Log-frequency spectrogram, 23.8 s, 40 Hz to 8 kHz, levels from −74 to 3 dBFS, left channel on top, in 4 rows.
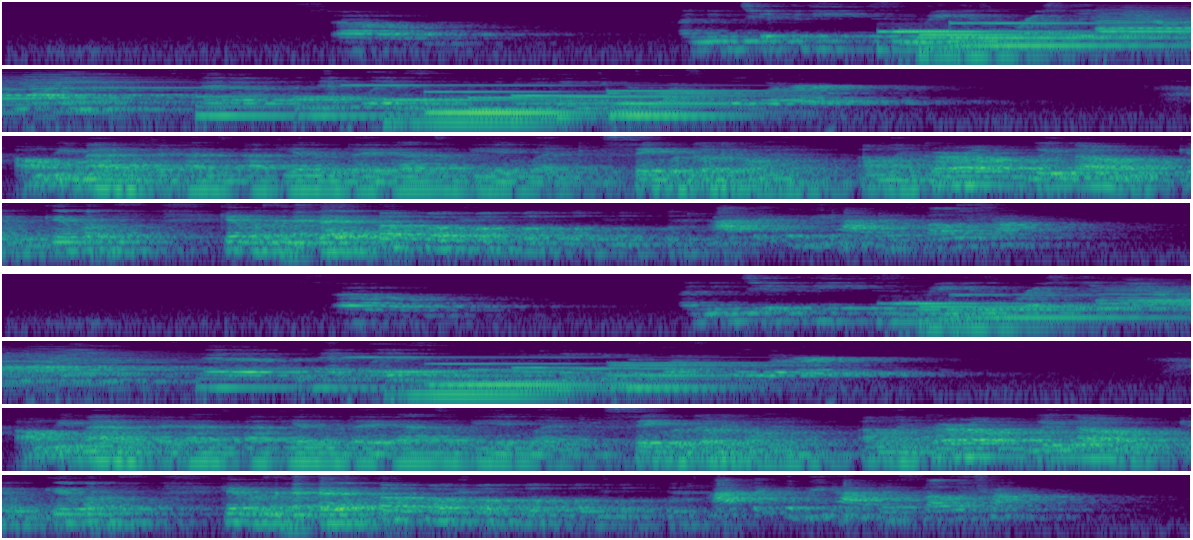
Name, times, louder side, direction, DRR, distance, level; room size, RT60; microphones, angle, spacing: voice 1, 1.6-2.2 3.4-6.6 6.9-8.0 8.4-10.1, right 1 dB, 75° left, -3 dB, 0.7 m, -35 dB
sound 1, 4.4-10.1, left 4 dB, 90° left, 0.3 m, -29 dB
voice 2, 11.7-21.2 22.6-22.7, equal, 25° left, -5 dB, 0.7 m, -29 dB
voice 3, 19.3-19.8 21.2-22.9, right 2 dB, 35° right, 0 dB, 0.3 m, -30 dB
2.9 x 2.0 x 3.9 m, 1.4 s
head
